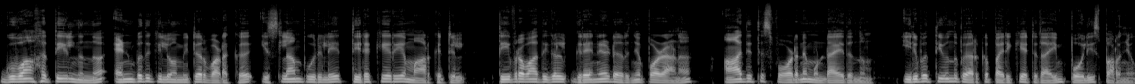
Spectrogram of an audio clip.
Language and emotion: Malayalam, neutral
